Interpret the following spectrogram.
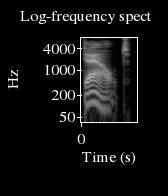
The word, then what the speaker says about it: doubt: 1500s I mean in words like debt and doubt the bee sticks out like a sore thumb so it's easy to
